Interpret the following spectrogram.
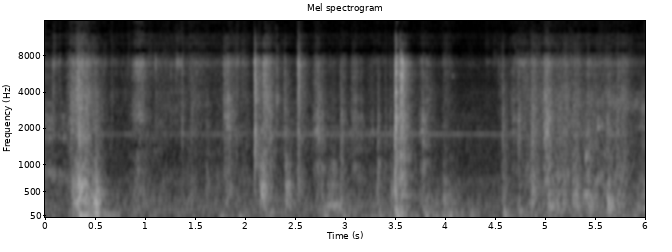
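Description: Foil wrapper crinkling and crackling as it is peeled off a block of cream cheese, in scattered sharp crackles with the loudest about three and a half seconds in.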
